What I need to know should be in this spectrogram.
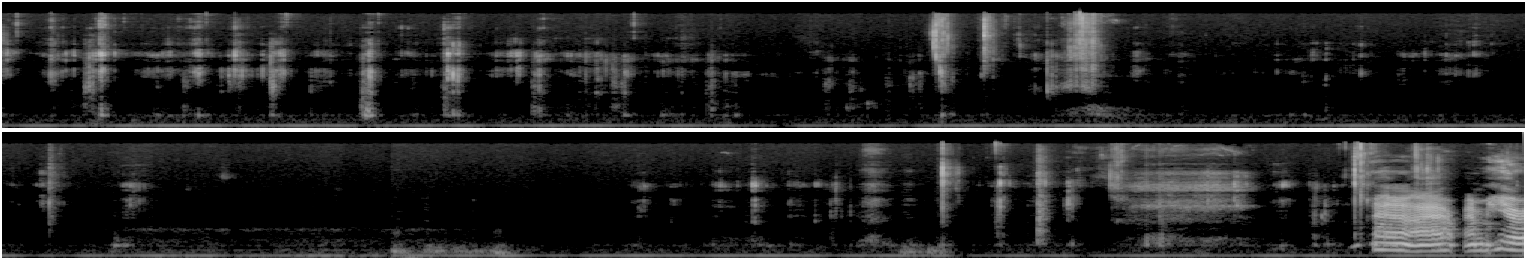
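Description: A young woman chews food with soft mouth sounds close to a microphone.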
